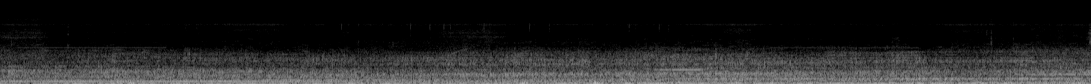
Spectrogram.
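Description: Police car idling: a steady low rumble with a constant hum, heard from inside the car's cabin.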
